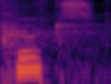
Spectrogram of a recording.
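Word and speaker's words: Xóots: Hoots, by the way, means brown bear, and the raspy H sound at the beginning of the word is represented with an X.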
